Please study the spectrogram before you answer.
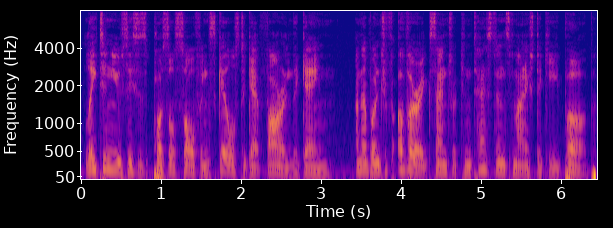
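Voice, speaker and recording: A young adult man with a medium-pitched, fairly bright voice hosts a film discussion podcast, talking through plots and opinions and partly reading out a plot summary.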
